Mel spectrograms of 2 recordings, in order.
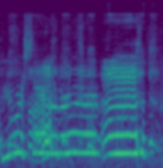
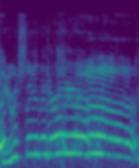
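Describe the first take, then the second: First: Very high slow, rising at end; sing-song baby talk. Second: Very high slow sing-song; sing-song baby talk. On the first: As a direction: croon it again, ending up. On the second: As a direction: croon it to the baby. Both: Pretend.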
